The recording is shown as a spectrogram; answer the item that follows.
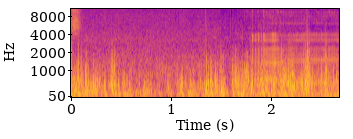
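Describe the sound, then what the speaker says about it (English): Strong wind buffeting the microphone outdoors near a market building, a loud continuous roaring rumble with gusty swells throughout, and faint talk beneath it. "The wind is very strong"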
